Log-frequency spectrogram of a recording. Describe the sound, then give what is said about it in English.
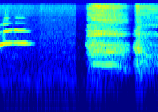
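A very high-pitched cat meow, a short thin tonal cry, followed after a pause by two loud breathy, gasp-like bursts. No one speaks. “That was the highest pitch meow I've ever heard in my life.”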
